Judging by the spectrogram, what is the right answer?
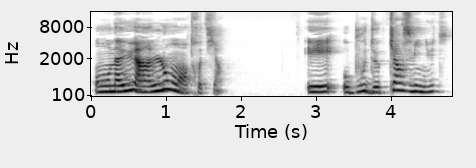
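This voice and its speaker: A woman hosting a live coaching stream, speaking in a reflective, spiritual way with many fillers and soft laughs. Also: fairly high pitch, slow. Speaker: host of a live coaching session. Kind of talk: casual live stream talk, greeting viewers.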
